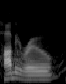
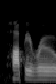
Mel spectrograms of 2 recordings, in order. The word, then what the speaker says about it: Habiru: The Habiru, that word can also be pronounced Hapiru or Epiru, depending on which language you're saying it in.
